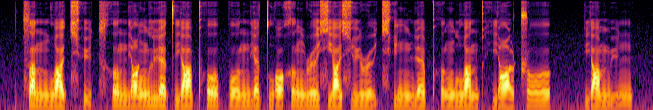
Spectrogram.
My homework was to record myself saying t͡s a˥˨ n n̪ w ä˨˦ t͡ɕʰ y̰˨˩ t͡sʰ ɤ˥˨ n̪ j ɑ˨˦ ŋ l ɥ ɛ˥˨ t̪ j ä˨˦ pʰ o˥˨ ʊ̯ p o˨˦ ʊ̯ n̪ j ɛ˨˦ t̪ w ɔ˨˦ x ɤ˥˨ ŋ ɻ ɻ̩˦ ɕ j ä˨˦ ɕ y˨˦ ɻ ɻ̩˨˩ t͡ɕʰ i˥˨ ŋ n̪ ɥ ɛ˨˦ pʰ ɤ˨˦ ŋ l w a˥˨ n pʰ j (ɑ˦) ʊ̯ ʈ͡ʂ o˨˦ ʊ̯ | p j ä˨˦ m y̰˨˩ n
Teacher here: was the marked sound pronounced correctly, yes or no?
no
